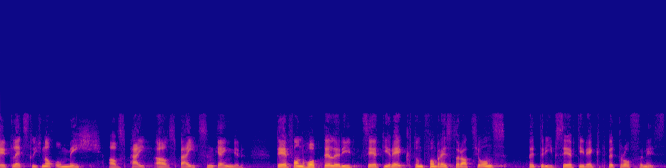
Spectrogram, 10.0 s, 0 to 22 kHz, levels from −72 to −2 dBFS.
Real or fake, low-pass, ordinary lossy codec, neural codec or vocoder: fake; 7.2 kHz; none; codec, 16 kHz, 1 kbps, X-Codec, WavLM features, trained on Multilingual LibriSpeech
